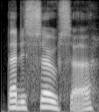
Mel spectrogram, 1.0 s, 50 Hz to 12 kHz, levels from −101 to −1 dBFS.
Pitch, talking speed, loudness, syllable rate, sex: 175 Hz, 240 wpm, -16 LUFS, 4.8 syllables/s, female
